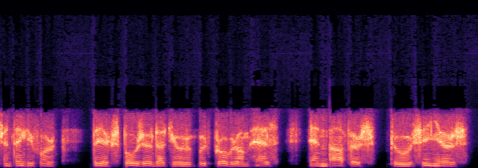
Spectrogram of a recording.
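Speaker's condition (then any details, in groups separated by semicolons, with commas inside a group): Parkinson's disease; now 84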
